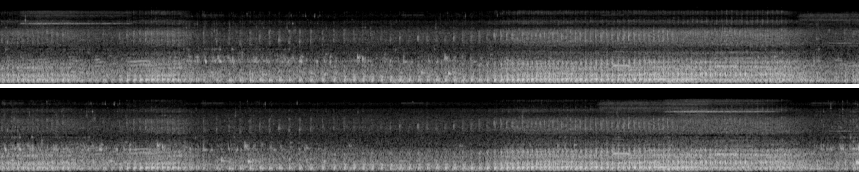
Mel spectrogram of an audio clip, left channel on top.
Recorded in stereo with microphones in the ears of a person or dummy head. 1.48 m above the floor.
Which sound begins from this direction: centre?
A motorcycle, at 0.0 s.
